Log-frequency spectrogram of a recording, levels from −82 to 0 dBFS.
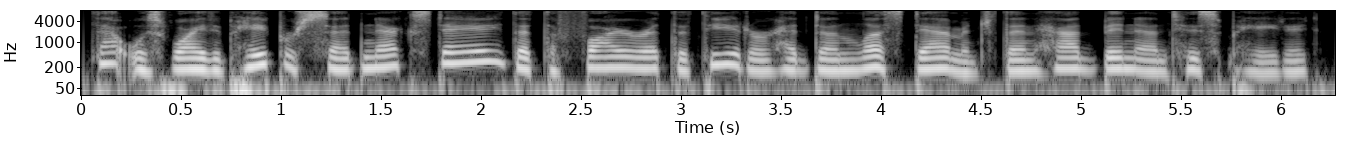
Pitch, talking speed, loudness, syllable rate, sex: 185 Hz, 210 wpm, -18 LUFS, 4.9 syllables/s, female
